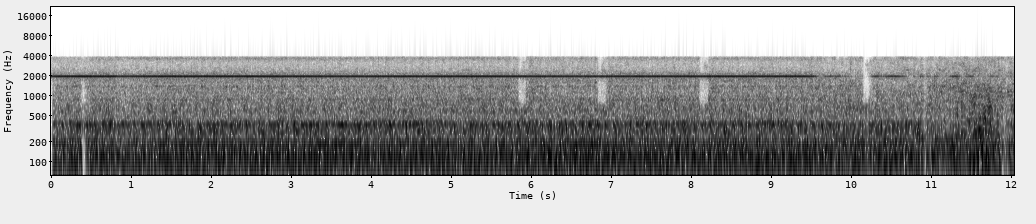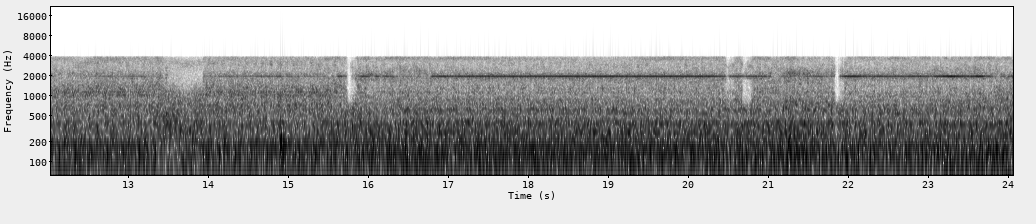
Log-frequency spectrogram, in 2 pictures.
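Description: A vehicle engine keeps running and does not shut off, a continuous droning hum topped by a steady high whine. A few brief clicks break in now and then, and the engine goes on unchanged throughout.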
